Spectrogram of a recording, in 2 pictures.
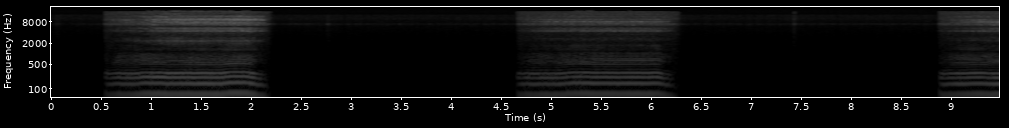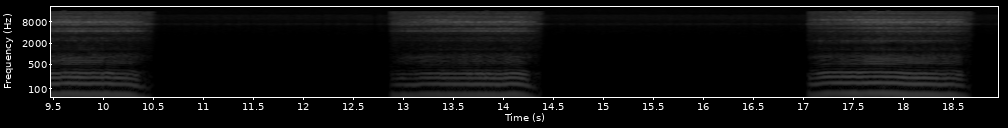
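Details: Person sleeping and snoring: loud, low, rattling snores, five in about 19 seconds (about 16 breaths a minute), with quiet pauses between; steady sleep snoring.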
